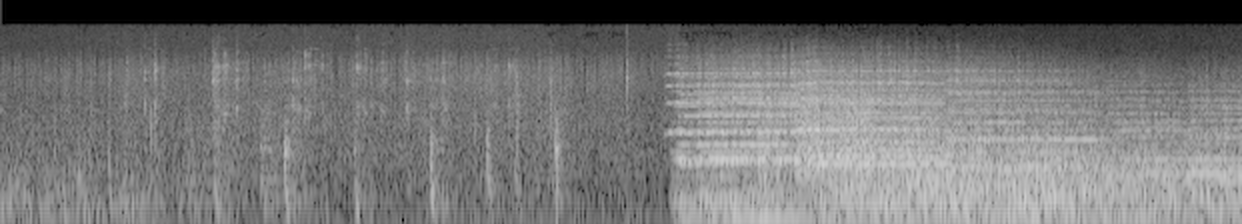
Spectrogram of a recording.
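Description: A few soft, scattered knocks over a quiet background, then a little past halfway an orchestral film-score cue comes in abruptly, with strings playing sustained chords.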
